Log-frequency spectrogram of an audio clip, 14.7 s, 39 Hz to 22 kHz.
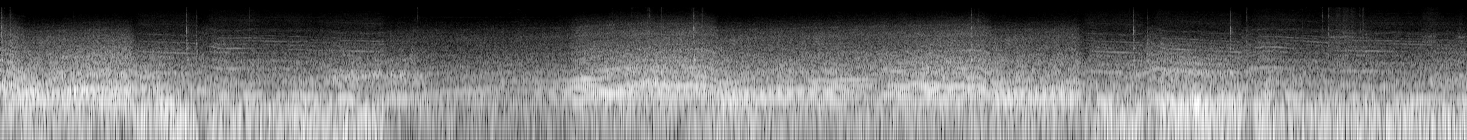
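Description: A car engine in the racing game Assetto Corsa, from the Bonus Pack 3 DLC, revs hard under throttle, its loud whining tone climbing and falling through gear changes, with brief lifts off the power and no talking.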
